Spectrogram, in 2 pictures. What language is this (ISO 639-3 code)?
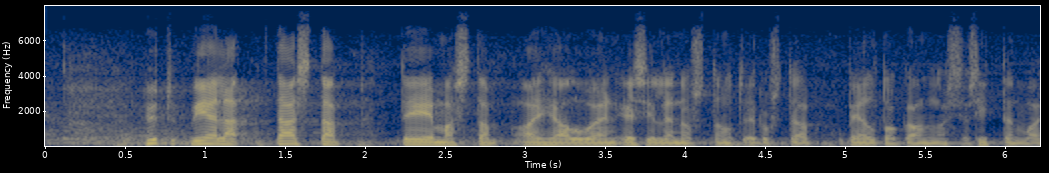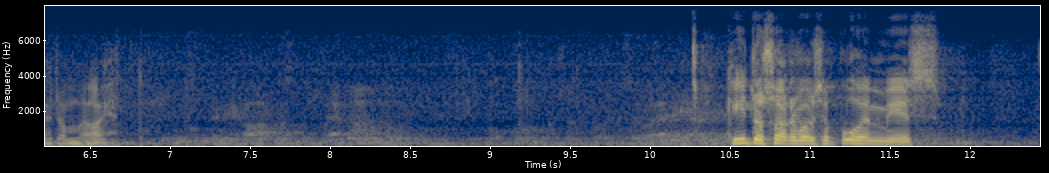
fin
